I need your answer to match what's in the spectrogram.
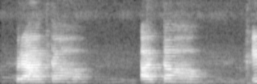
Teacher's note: विसर्ग का उच्चारण हल्के रूप से आधा ह के समान होता है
